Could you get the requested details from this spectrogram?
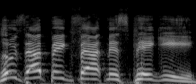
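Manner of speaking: put-on small child's voice, high and drawn out. Telling a story about a flight, voicing a little kid taunting a passenger: high-pitched little kid voice. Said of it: "some little kid in a high-pitched voice go".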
